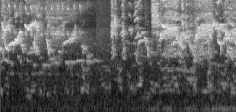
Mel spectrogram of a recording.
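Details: Kacer or oriental magpie-robin in giras competition singing: quick high whistles and trills, a brief quieter pause, then a renewed dense burst of bright notes.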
